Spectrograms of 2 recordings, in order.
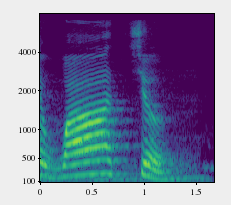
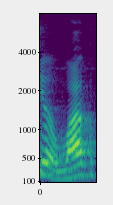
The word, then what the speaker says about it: watch: अब देखते हैं अगला, जैसे वाच, WATCH। तो अब देखो इसको क्या पढ़ा, CH को चा, वाच, वाक तो पढ़ते नहीं, वाच।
